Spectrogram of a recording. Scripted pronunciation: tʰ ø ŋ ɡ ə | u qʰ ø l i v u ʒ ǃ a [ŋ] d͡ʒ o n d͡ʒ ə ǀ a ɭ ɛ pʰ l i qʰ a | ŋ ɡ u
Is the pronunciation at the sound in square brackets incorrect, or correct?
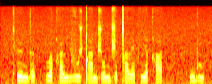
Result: incorrect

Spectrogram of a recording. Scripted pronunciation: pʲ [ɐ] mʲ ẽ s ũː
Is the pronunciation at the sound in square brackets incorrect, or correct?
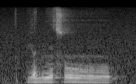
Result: correct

